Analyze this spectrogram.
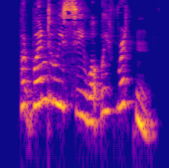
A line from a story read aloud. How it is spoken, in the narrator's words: asked Alex impatiently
